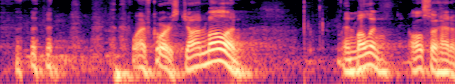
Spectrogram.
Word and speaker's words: Mullan: His name rhymes with sullen and begins with M. Why, of course, John Mullan.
